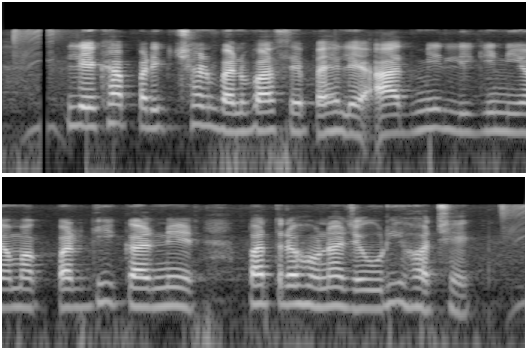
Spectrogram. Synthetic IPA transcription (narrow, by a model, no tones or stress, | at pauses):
leːkʰapəɾɪkʃʰəɽ̃bənʋasepɛɦleʔaːd̪miliːɡinijəmək̚pəɾd̪ʱikəɾneːɾpət̪ɾəɦoːnad͡ʒəɾuːɾiɦɔt͡ʃʰeːk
